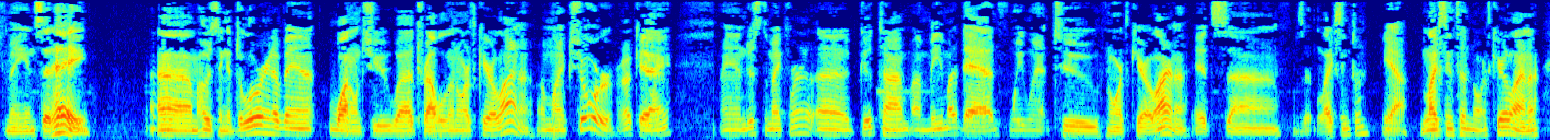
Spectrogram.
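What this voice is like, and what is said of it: Mild Southern American accent. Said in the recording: “You could probably tell by the southern accent a little bit.”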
